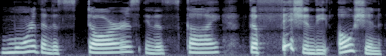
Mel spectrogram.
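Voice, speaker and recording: A woman's voice: a little high, lively intonation, drawn-out words, mellow, no room sound, clean studio sound. A woman voicing an earnest, eager little girl in a children's storybook. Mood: loving. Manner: urgent, earnest. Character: eager, loving little girl asking her mother.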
